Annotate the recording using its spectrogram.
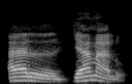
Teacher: Lamnya dibaca jelas karena alif lam bertemu dengan huruf qamariyah yakni jim. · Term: alif lam qamariyah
